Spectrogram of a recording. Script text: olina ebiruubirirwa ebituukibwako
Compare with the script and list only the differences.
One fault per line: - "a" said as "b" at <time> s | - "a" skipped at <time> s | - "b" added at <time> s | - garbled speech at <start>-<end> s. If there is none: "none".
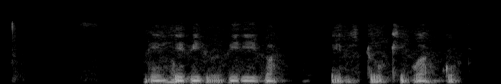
none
